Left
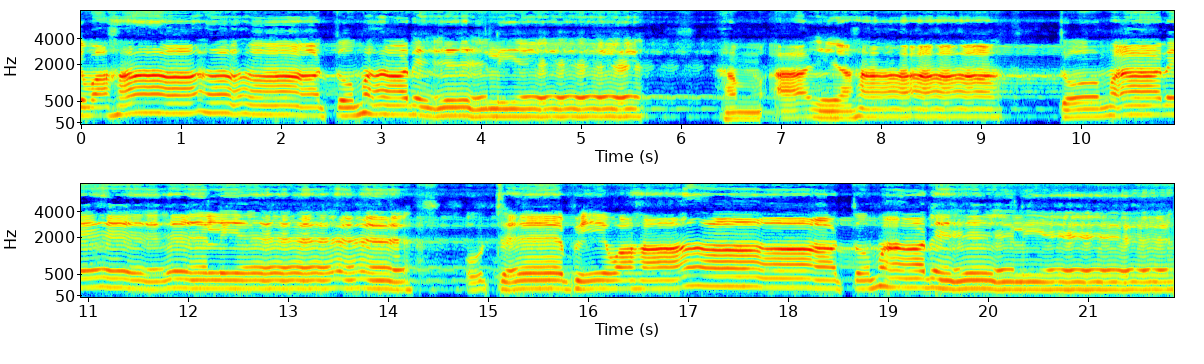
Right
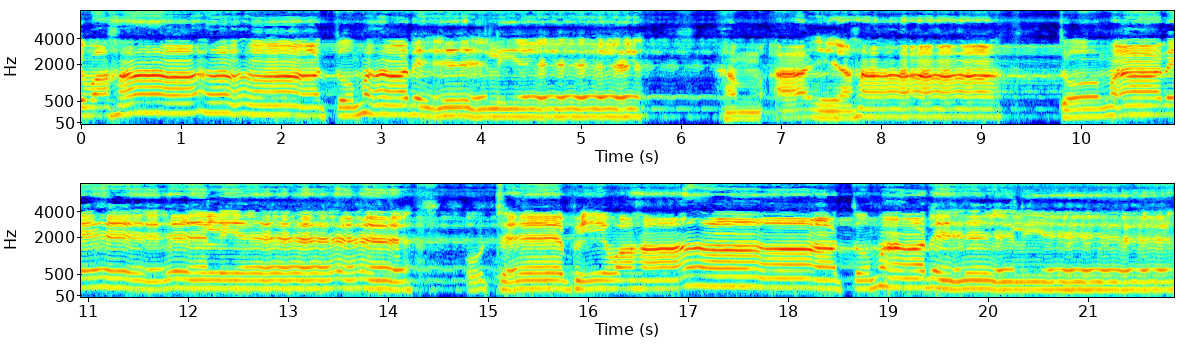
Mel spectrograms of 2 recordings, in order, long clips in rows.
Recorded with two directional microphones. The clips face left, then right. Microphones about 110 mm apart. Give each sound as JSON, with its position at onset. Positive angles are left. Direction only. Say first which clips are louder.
{"t": 0.0, "sound": "mantra", "louder": "left 4 dB", "side_deg": 30}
